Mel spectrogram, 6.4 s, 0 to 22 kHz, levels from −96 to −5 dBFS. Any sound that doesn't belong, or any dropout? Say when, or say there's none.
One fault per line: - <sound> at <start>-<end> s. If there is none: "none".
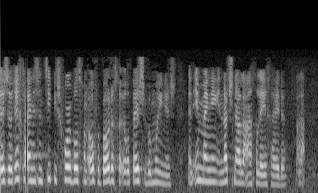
- dropout at 0.5-0.5 s
- laugh at 5.9-6.1 s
